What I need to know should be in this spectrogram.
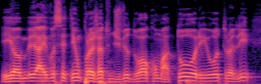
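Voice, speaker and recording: A man hosting a podcast who asks his guest questions in a halting, casual way, restarting his phrases. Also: mid-range voice, darkish tone. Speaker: podcast host and journalist.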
